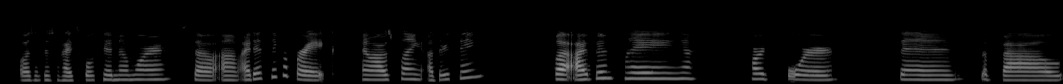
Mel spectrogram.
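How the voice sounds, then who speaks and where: With an American accent, a woman speaks fairly slowly at a fairly high pitch, with ordinary pitch variation and long, frequent pauses. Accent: southern US, noted by out-of-state customers. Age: 20s. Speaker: gaming streamer. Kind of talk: casual chat. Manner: casual, filler-heavy speech.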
